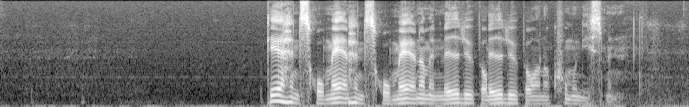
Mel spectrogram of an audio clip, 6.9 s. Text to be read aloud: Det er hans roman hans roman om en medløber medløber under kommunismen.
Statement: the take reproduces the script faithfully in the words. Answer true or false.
true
